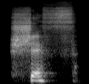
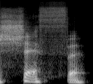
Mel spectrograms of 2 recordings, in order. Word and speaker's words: chef: Watch out for neuf and chef. The final V is pronounced, which isn't always the case with French consonant.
